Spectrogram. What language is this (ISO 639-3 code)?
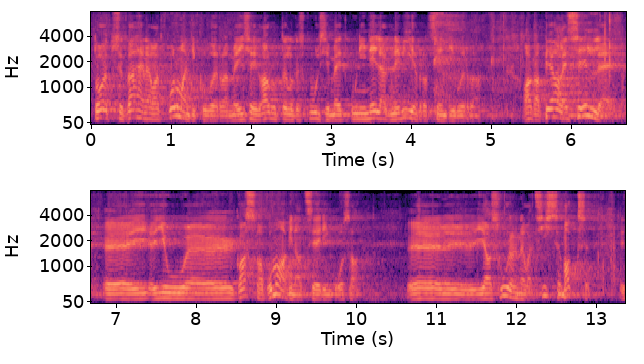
est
